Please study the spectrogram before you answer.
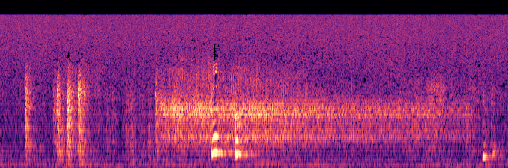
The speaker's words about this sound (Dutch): Dat geluid staat niet aan. Alleen deuren die iets gemeens te verbergen hebben, knierp op die manier.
